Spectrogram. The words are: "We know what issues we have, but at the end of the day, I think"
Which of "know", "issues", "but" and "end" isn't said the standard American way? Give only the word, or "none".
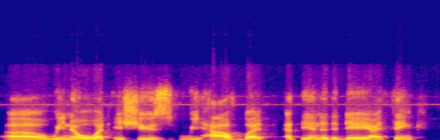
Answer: none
